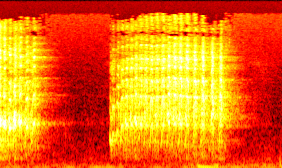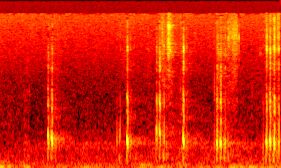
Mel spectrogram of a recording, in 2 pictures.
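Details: Ferret giving a short tonal note, then a dense, rapidly pulsed chuckling burst lasting over a second, followed by scattered faint clicks and taps in a quiet indoor space.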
